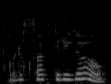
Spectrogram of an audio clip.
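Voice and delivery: ordinary talk

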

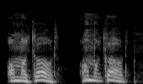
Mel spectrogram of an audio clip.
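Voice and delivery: a hint of growing horror; mild dismay. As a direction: realise something awful, half-voiced. Friend realises trailer stolen.

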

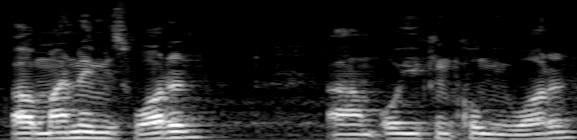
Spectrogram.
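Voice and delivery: normal talking voice

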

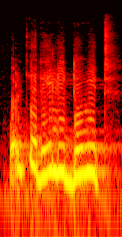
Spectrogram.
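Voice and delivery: a high, doubtful question from Moses; doubting Moses. Retold or imitated. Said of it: "he said".

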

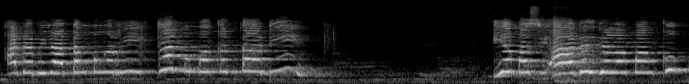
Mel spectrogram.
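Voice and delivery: very high, loud panicked shout; frightened shouting. Acted. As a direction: yell to the whole palace in fright. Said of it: "Lihat putri kecil teriak".

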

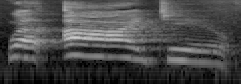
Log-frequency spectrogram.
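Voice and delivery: loud, very slow villain boast; evil conniving voice. Acted. Rival claims the better evil voice, loud and slow. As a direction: gloat it out like a cartoon schemer. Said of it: "the better evil, conniving voice".

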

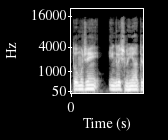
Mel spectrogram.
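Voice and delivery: usual speaking voice

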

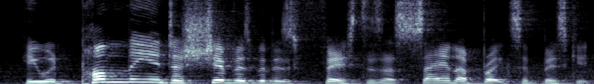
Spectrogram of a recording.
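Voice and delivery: high, loud taunting; loud threat. Acted. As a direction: goad him at full voice. Slave threatens master in play.

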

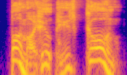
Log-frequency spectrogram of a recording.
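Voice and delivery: high, sudden cry of surprise; startled cry. A narrator's reading. Aylward at the rail, crying out in surprise. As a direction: cry out in alarm. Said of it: "cried Aylward".

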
